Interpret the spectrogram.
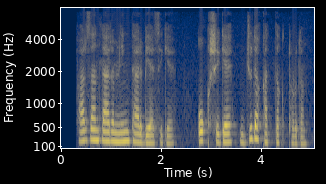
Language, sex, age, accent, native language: Uzbek, female, 25-34, Toshkent shahri, Uzbek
